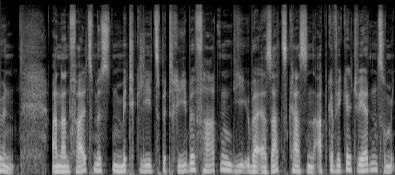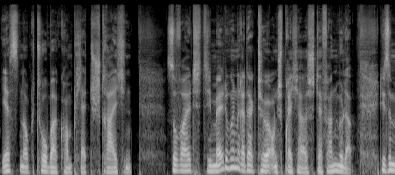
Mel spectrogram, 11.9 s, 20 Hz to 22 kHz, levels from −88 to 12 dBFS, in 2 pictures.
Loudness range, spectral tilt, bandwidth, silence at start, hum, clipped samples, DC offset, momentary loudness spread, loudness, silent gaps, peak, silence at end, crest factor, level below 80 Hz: 2 LU; -4.5 dB/octave; over 20 kHz; 0 s; none; under 0.1%; under 0.1%; 6 LU; -17 LUFS; none; 0 dBFS; 0 s; 18 dB; -46 dBFS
